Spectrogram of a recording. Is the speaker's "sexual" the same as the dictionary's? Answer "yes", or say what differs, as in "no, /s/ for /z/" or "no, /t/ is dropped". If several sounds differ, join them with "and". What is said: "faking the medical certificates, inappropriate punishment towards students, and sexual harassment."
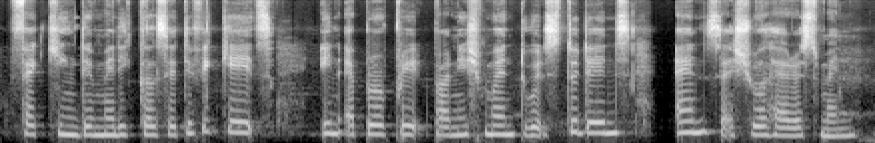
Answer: yes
